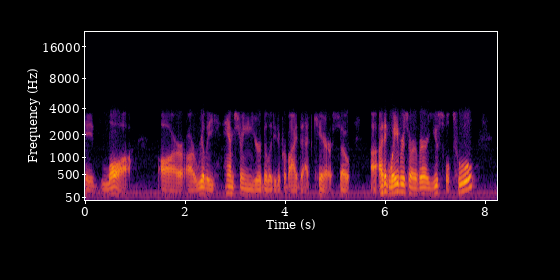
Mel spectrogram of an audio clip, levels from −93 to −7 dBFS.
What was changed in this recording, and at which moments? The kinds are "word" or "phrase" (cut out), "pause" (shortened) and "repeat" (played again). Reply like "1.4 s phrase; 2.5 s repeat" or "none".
none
